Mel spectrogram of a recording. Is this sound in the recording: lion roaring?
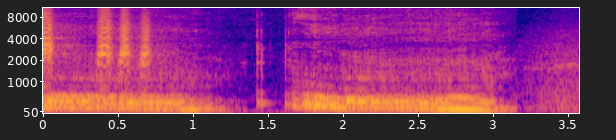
yes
